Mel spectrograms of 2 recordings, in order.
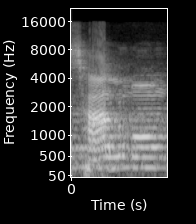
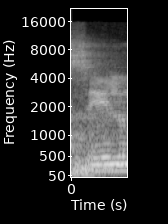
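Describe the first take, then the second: First: The first vowel is an 'a' sound. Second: The first vowel is an 'i' sound.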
